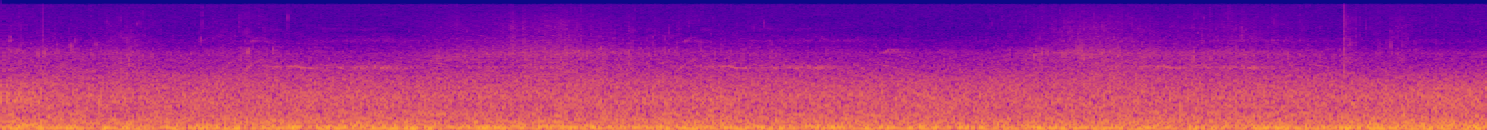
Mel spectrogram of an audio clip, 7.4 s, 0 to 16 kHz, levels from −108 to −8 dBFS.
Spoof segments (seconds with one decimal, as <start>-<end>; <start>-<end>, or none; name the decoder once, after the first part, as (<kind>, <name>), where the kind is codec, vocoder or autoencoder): 2.0-2.8 (codec, SNAC)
